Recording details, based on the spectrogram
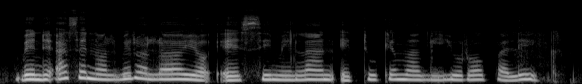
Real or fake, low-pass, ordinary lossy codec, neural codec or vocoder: real; 14.4 kHz; none; none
